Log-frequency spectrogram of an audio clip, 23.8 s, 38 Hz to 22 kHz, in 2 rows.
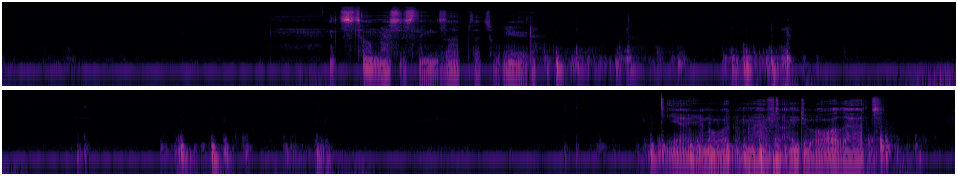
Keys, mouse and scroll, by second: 0.0 g, 7.5-8.9 shift+middle drag, 9.7 ctrl+alt+shift+c, 14.7 ctrl+z, 16.0 g, 20.7 ctrl+z, 20.9 ctrl+z, 21.1 ctrl+z, 21.4 ctrl+z, 21.7 ctrl+z, 21.9 ctrl+z, 22.1 ctrl+z, 23.5 middle click.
